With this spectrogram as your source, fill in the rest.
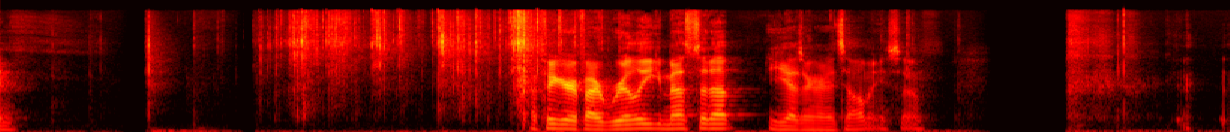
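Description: Foil wrappers crinkle and tear as card packs are opened.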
